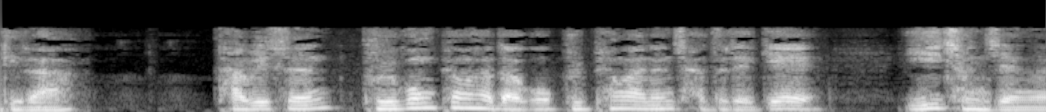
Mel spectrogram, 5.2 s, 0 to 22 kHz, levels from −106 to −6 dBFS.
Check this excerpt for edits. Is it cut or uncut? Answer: uncut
